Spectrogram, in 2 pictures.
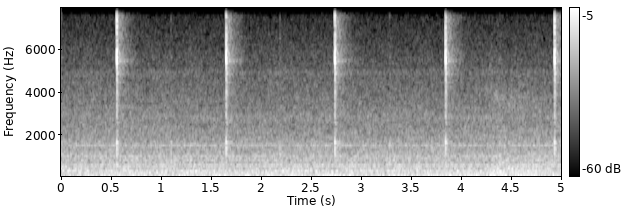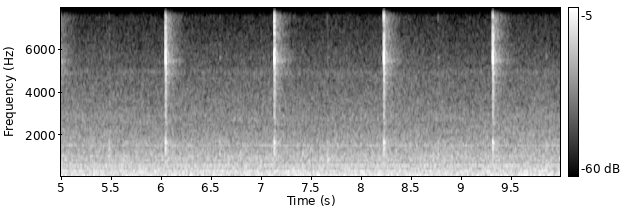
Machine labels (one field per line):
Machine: valve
